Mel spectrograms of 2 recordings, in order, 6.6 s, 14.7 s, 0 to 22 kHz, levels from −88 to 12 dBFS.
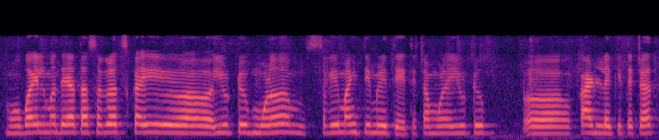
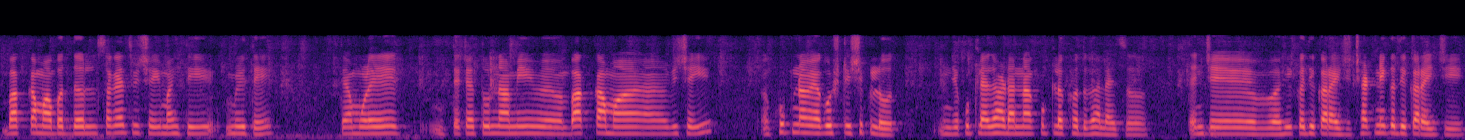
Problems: none marked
